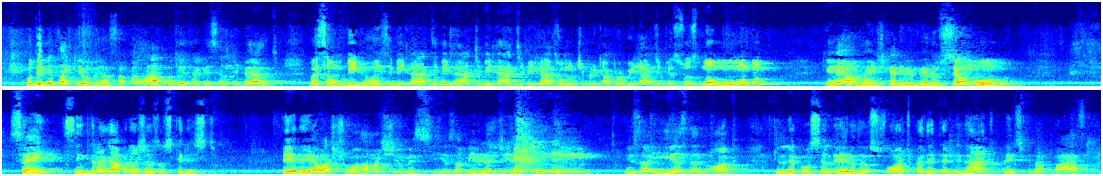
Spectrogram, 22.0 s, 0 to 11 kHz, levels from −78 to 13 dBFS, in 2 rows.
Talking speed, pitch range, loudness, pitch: 185 wpm, 170-220 Hz, -20 LUFS, 190 Hz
